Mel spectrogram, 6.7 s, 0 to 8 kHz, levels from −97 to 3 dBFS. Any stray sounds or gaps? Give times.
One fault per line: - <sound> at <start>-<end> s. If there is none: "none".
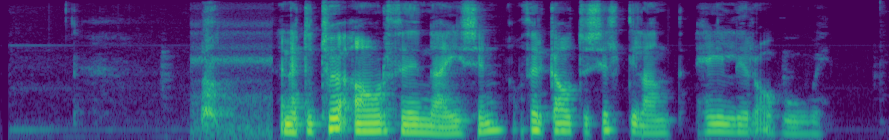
- bark at 1.5-1.8 s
